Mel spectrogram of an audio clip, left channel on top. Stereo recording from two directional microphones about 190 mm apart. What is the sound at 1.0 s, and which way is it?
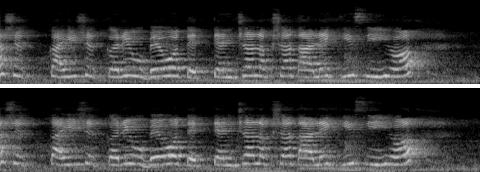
A woman's voice, 10° left (ahead or behind).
